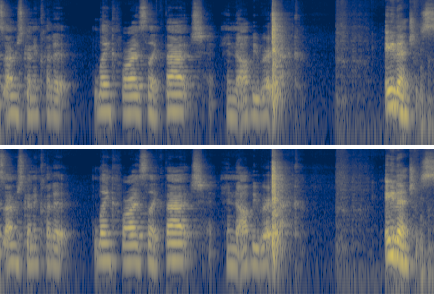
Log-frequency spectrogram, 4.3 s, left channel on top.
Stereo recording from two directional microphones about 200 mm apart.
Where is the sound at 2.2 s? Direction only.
25° right (ahead or behind).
